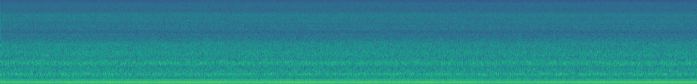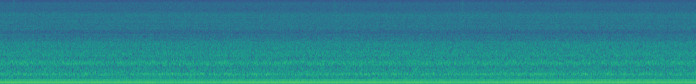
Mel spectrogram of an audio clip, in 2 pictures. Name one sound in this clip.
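A jet airliner's engines drone with a steady, deep hum.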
